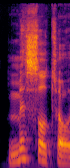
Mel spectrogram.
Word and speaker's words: mistletoe: this is mlto mlto I know it looks like misto but it's mistletoe that first T is silent mistletoe you hang mistletoe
